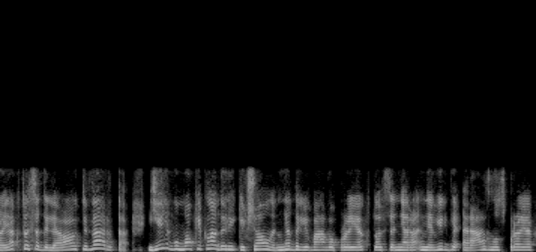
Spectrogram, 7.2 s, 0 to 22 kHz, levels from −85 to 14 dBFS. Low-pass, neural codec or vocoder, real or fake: 7.2 kHz; codec, 16 kHz, 2 kbps, FreqCodec, larger model; fake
